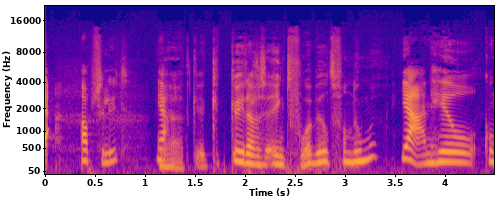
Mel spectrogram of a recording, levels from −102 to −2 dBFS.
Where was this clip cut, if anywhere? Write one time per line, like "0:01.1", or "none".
0:02.4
